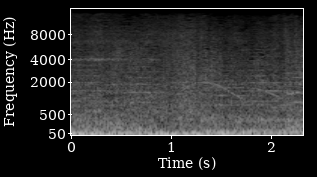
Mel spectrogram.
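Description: Film explosion sound effect: a heavy, continuing low rumble of a large craft blowing up and burning, with orchestral score playing over it.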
